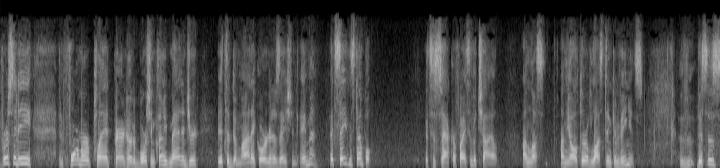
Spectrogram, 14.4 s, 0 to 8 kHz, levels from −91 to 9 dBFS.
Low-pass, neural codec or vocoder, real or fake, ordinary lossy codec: 7.2 kHz; vocoder, 22.05 kHz, 80 mel bands, Vocos; fake; MP3, 48 kbps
